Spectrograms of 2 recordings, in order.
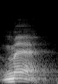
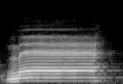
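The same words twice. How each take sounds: First: The vowel is cut very short. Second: The vowel is held long. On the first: It is the short vowel fatha. The speaker calls it right. "Tiene que estar corta" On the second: It becomes a different category of vowel. The speaker calls it wrong. "si pronuncio me, es otra categoría"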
